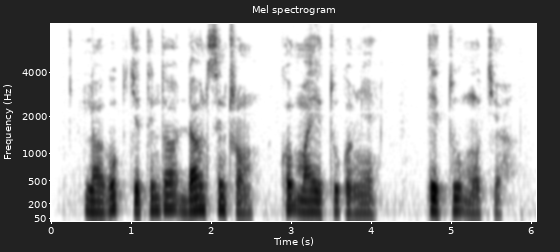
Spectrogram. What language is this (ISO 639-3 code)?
kln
